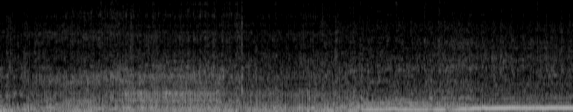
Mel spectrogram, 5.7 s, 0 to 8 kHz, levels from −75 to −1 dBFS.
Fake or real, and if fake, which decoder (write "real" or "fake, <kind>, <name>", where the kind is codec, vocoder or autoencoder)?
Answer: fake, vocoder, Vocos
